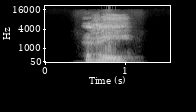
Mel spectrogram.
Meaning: roe deer (small deer species, Capreolus capreolus)
- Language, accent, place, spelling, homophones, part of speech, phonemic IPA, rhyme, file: German, Germany, Berlin, Reh, Re / re-, noun, /ʁeː/, -eː, De-Reh.ogg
